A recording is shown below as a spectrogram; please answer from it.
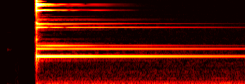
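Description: A single bell-like chime, struck once about a third of a second in and ringing out in a slow fade: an outro sound effect for the logo end screen.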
